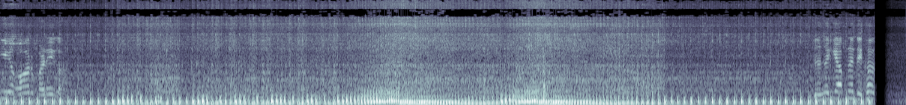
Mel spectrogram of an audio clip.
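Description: A new motorcycle's engine starts and idles with a steady low putter, then is revved twice in rising, swelling bursts before settling back to idle and cutting off near the end; someone talks over it.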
